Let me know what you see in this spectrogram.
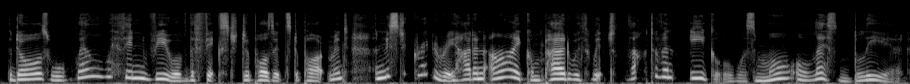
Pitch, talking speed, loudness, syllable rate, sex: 230 Hz, 190 wpm, -21 LUFS, 5.3 syllables/s, female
